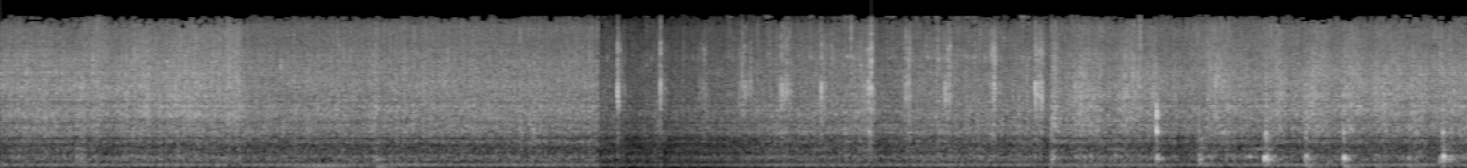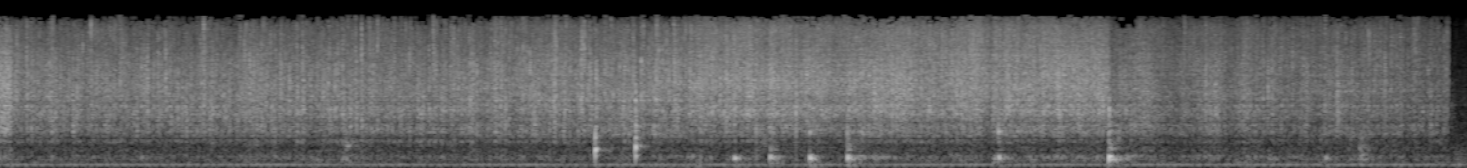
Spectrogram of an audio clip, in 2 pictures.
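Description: Cabbage, onion and chicken-breast sundae sizzling in a nonstick frying pan as they are stir-fried with a spatula, with scattered taps and scrapes of the spatula against the pan. The sizzle dips briefly about six seconds in.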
